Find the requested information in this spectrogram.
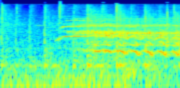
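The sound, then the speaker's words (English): A horse gives a loud, quavering whinny over the steady clip-clop of hooves, with no voices; the horses of two knights charging toward each other on a lawn in a joust with spears. “The spears of both knights were shattered, but both men stayed on their horses.”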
